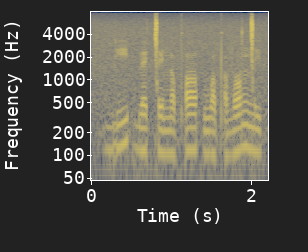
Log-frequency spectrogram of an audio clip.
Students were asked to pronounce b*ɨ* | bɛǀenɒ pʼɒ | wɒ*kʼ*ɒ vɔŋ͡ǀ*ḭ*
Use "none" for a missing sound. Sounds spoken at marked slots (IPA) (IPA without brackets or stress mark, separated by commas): i, pʼ, i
